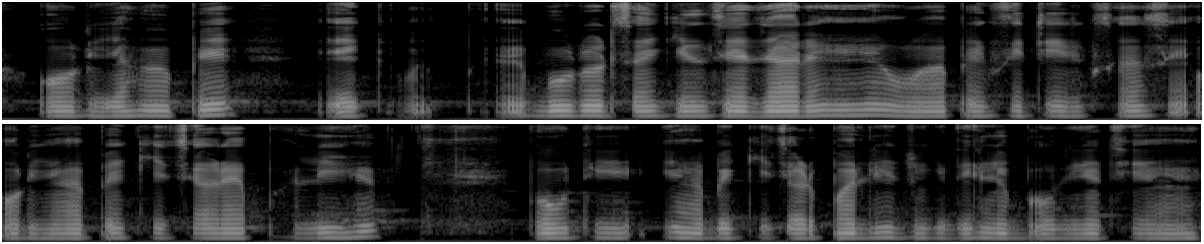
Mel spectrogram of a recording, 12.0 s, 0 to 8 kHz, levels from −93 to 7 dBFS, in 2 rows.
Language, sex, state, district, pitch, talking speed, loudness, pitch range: Hindi, male, Bihar, Supaul, 120 Hz, 200 wpm, -41 LUFS, 115-125 Hz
